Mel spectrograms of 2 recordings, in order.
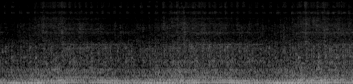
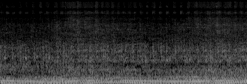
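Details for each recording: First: Foretravel Grand Villa motorhome diesel, possibly a big Detroit V8, 50,000 mi, just started after sitting over a year, cold at about 50°F. Deep, steady rumble with an even beat and only a slight lope while warming. It runs fine. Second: Foretravel Grand Villa motorhome diesel, possibly a big Detroit V8, 50,000 mi, cold idle on a 50°F morning after over a year of storage. Slight rise and fall in the low drone while warming up: a mild lope.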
